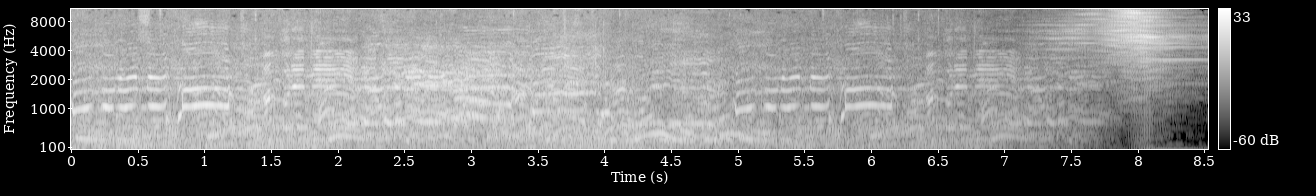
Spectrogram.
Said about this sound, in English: He abruptly stops talking, and there's sounds of gunshot and commotion. The next thing we see is a man being wrestled to the ground. And we also hear lots of shouting.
